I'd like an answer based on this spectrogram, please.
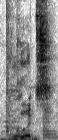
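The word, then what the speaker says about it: Gull: the a local beer gos g l but pronounced gos and I went with the Frozen slushie surprise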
